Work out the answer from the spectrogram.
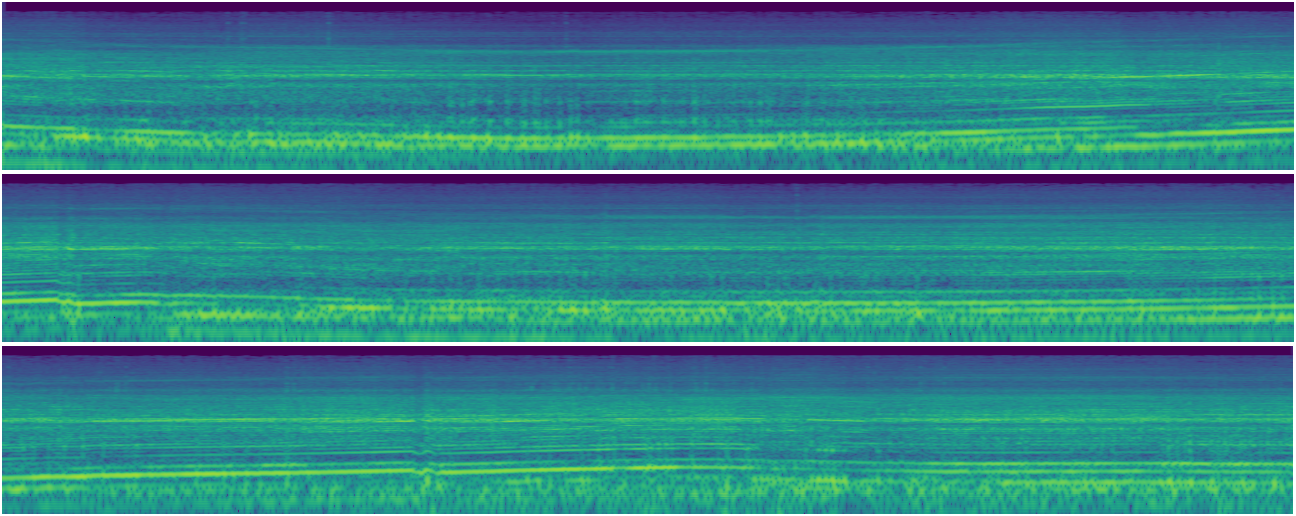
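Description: Triumph motorcycle engine at racing speed on a track lap, heard from onboard. It climbs in pitch through the gears with short breaks at upshifts, drops as the bike slows for a corner about a third of the way in, climbs again for a long stretch, and drops once more near the end.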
